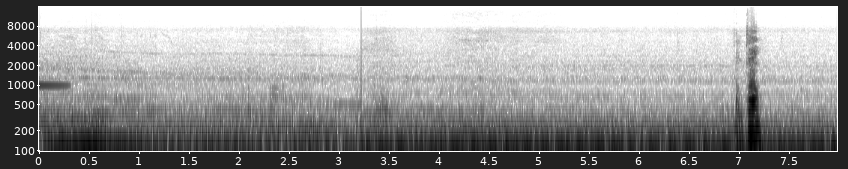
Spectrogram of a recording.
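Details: PT Cruiser Cabriolet with check-engine light on: low idle rumble with uneven, lumpy beat and occasional stumbles; worsening misfire, cause suspected (coils, plugs or injectors), not confirmed.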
